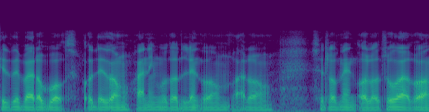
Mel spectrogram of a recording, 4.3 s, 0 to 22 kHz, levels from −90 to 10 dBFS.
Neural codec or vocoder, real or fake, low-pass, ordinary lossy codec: autoencoder, 22.05 kHz, a latent of 192 numbers a frame, VITS, trained on many speakers; fake; 7.2 kHz; none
